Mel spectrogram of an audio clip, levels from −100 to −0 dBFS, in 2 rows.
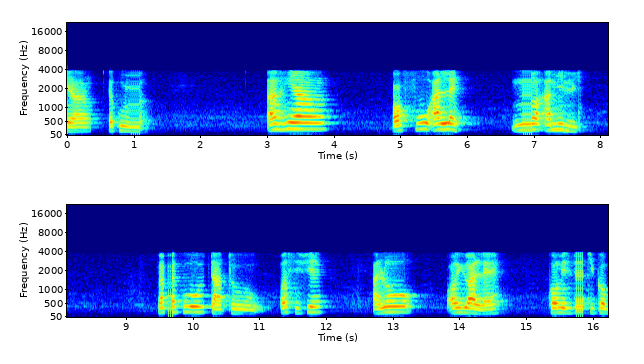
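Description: Around 0.96 to 1.08 s there's packet loss with the last packet repeated. The receiver keeps replaying the previous chunk for about 120 ms, giving a short robotic stutter. It happens again at 4.68 to 4.70 s (a brief 30 ms blip), 6.84 to 6.96 s, 9.63 to 9.69 s and 15.75 to 15.84 s. The loop lengths fit 30 ms packets, so longer runs buzz at roughly 33 Hz. All this sits over the narrow 300 Hz to 3.7 kHz G.711 phone band.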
